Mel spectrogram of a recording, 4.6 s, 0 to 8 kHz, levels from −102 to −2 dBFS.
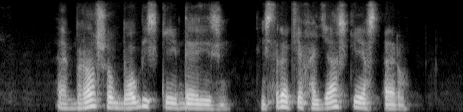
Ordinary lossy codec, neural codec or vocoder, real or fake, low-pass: Opus, 24 kbps; codec, 16 kHz in and 24 kHz out, 1.1 kbps, FireRedTTS-2 codec; fake; 7.2 kHz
